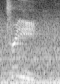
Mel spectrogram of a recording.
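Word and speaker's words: three: November, for 3 we say tree.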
